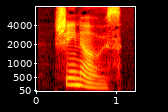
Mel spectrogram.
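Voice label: "she knows", English, female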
